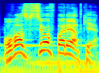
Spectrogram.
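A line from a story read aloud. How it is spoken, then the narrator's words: Shouting through cupped hands. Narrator (Russian): Петр Андреевич сложил руки рупором и прокричал в ответ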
